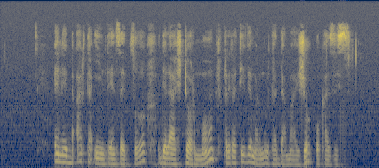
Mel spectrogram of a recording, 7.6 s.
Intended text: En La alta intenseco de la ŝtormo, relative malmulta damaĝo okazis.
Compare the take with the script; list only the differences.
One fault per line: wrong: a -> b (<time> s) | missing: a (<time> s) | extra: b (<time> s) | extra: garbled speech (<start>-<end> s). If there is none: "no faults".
no faults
